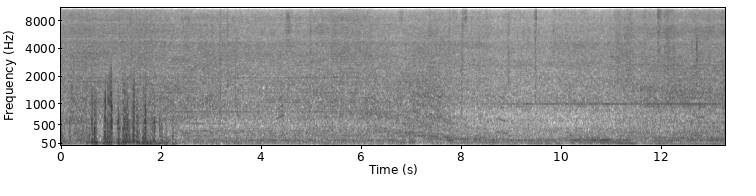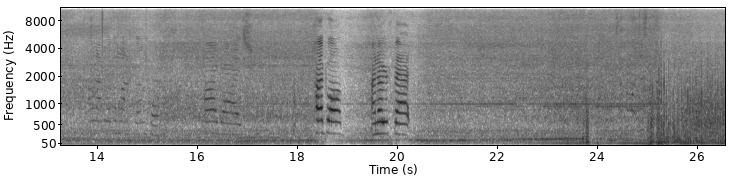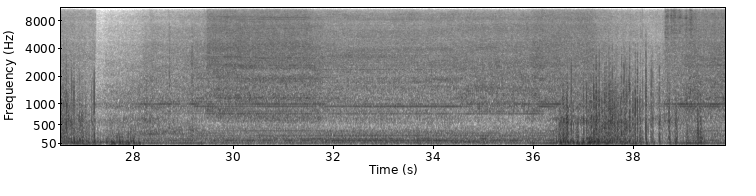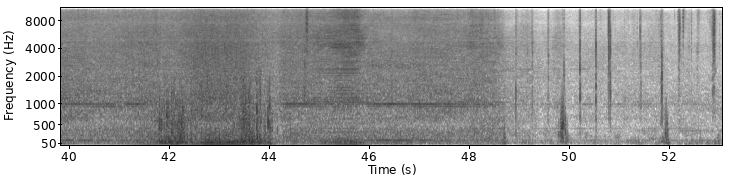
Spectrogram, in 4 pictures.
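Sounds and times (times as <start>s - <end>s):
air conditioner compressor hum: 0.0s - 52.8s
condenser fan: 0.0s - 53.0s
low rumbles: 22.9s - 29.7s, 31.6s - 47.8s.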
